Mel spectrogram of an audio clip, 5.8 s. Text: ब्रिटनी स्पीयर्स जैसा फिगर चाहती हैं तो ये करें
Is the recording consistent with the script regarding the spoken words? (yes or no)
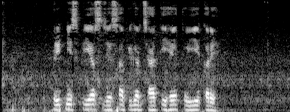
yes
